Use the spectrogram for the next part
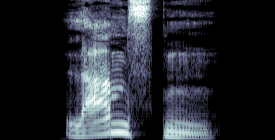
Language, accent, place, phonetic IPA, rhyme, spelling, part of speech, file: German, Germany, Berlin, [ˈlaːmstn̩], -aːmstn̩, lahmsten, adjective, De-lahmsten.ogg
- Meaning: 1. superlative degree of lahm 2. inflection of lahm: strong genitive masculine/neuter singular superlative degree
